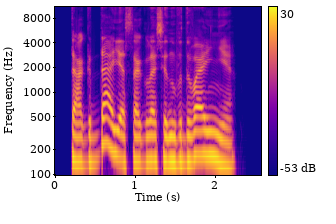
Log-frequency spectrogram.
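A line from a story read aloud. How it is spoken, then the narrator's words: Feigned displeasure. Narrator (Russian): Прерываю его веселье якобы недовольным голосом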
